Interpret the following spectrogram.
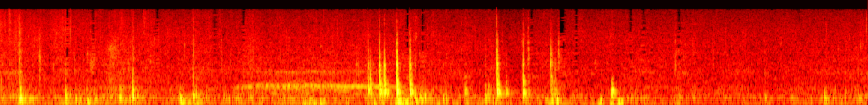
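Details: Young Jura sheep about twelve months old, in a flock with a breeding ram added a few days earlier, on pasture by day. One drawn-out, steady bleat of about a second, then several sharp clattering knocks and thuds.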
